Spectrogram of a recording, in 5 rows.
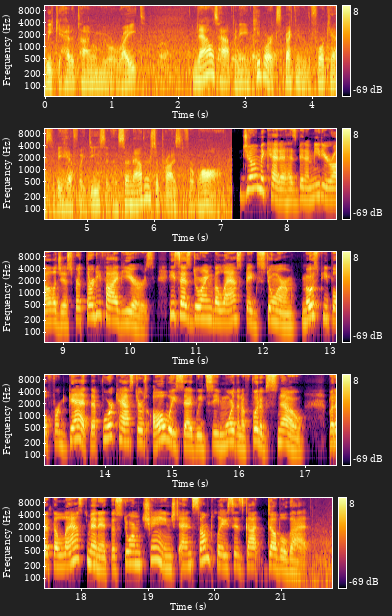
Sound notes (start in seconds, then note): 7.4 voiceover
